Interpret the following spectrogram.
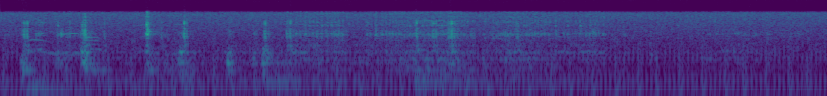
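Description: Steady wind and water noise aboard a sailing yacht under way, with a few sharp clicks and knocks in the first two seconds.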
